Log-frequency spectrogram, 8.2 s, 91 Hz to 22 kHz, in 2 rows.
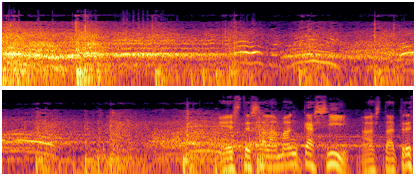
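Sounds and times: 
thumping hits: 0:00.0 - 0:07.1
football crowd at the Estadio Helmántico in Salamanca roaring in goal celebration: 0:00.0 - 0:08.2
speech: 0:06.4 - 0:08.2.

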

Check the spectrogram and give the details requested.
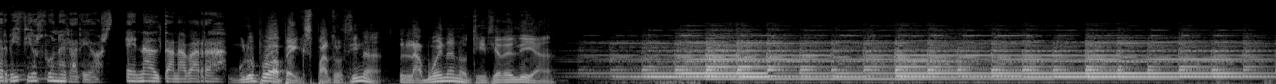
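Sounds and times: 
speech: 0:00.0 - 0:05.6
large church bell of San Saturnino church in Artajona Navarra ringing: 0:05.6 - 0:12.7.

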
